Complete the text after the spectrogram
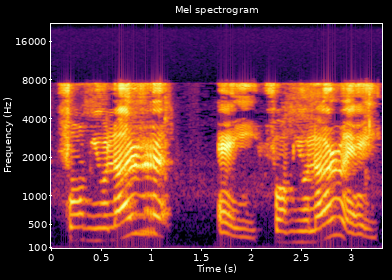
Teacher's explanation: When I pronounce these two words, I will pronounce the intrusive r in between the two words.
